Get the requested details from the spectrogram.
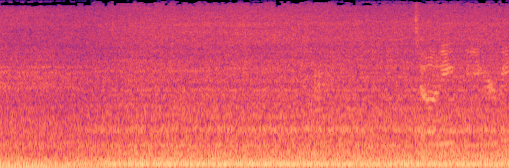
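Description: A tractor engine drones loudly close by.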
